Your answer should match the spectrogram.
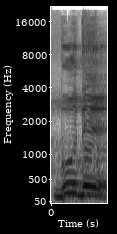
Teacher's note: اور یہاں پہ بدھ میں کھڑانے کی صورت میں دال میں خلخلہ ہوگا، بدھ، اس طرح خلخلہ کرنا ہے، سمجھ رہے؟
